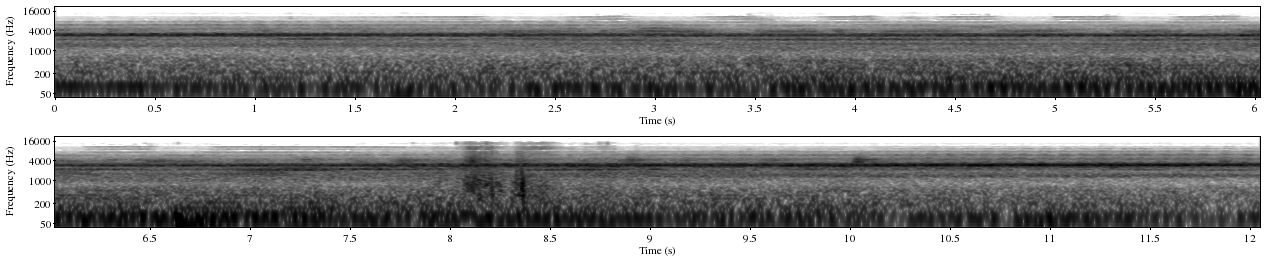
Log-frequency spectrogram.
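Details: Spring cicadas in a backyard chorus, a steady high buzzing drone that holds an even pitch for the whole stretch, with a sleeping Great Pyrenees nearby; faint higher chirps and a brief low rumble partway through.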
